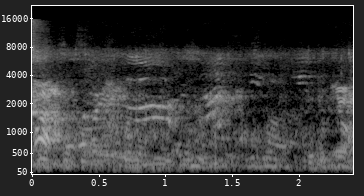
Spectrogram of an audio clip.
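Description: Players' voices calling out during a small-sided football match, several voices overlapping, quieter than the shouting just around it.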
